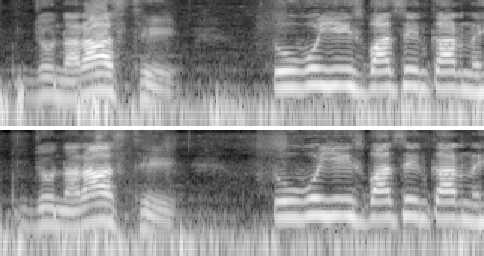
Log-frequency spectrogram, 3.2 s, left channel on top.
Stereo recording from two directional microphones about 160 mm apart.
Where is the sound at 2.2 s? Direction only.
35° left (ahead or behind).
